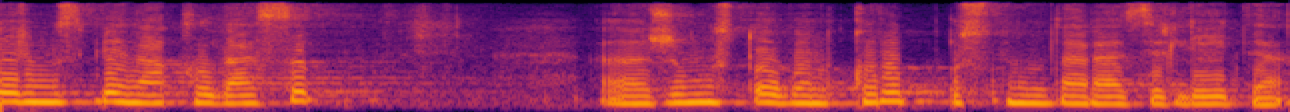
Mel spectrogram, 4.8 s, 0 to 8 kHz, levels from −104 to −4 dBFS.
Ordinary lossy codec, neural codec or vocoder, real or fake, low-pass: MP3, 48 kbps; autoencoder, 48 kHz, 128 numbers a frame, DAC-VAE, trained on Japanese speech; fake; 7.2 kHz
